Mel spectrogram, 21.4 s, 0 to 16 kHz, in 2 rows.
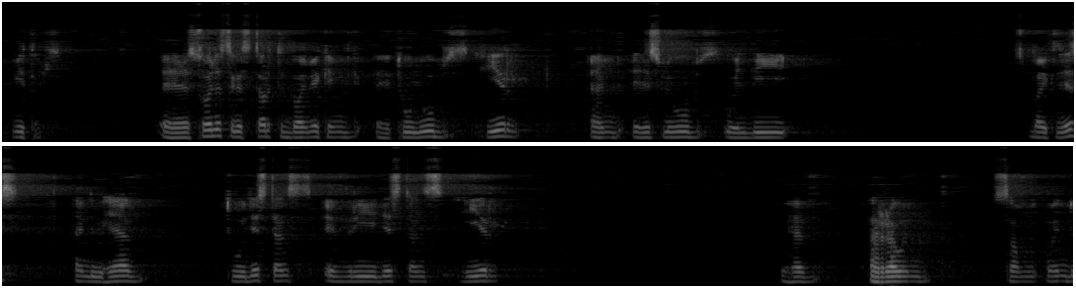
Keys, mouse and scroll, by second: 1.5 Tab, 2.9-4.7 drag, 3.3-6.5 middle drag, 5.1 ctrl+r, 6.7 s, 11.7 ctrl+r, 14.4-16.2 drag, 14.5 a, 15.1 right click, 16.2 right click, 20.2 ctrl+b.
